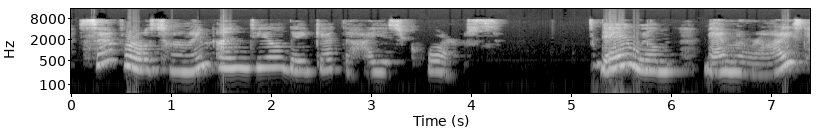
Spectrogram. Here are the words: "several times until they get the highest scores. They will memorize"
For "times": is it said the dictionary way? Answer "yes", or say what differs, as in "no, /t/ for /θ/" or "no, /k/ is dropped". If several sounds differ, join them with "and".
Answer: no, /z/ is dropped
